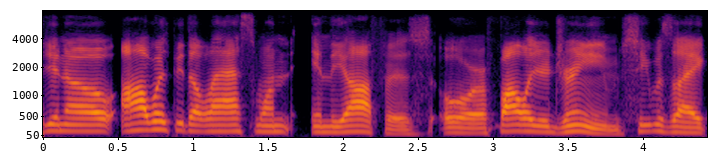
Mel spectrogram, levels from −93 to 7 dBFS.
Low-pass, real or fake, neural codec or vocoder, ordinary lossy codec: 7.2 kHz; real; none; Opus, 32 kbps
